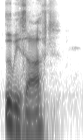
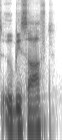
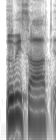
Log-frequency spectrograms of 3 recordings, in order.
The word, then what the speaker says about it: Ubisoft: That's how you say it. Ubisoft. You know that, right, Tim? It's not Ubisoft. It's Ubisoft. – Tomato, tomato. – Ubisoft is working on a new Star Wars open world game.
